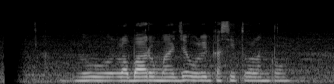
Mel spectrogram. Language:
Sundanese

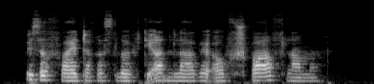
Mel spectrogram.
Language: German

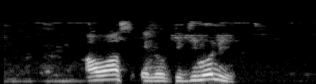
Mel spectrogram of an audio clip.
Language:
Bangla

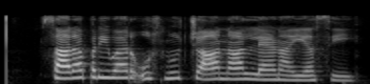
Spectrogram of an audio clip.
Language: Punjabi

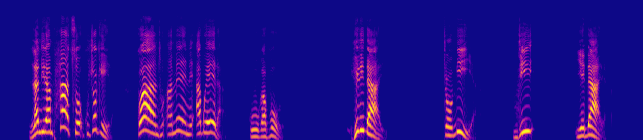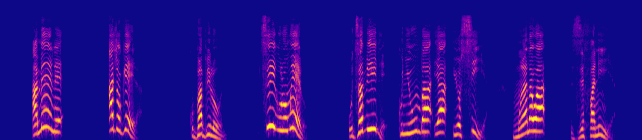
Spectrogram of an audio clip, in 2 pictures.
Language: Nyanja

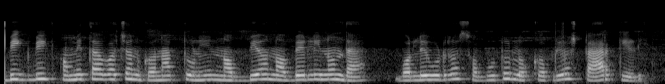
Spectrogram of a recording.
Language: Odia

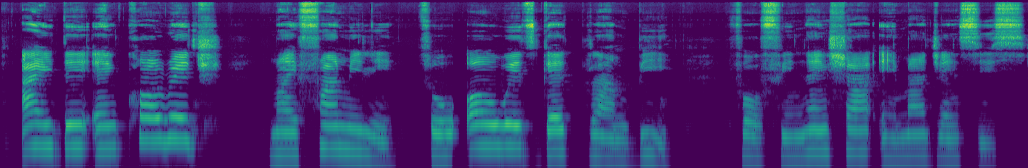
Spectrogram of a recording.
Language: Nigerian Pidgin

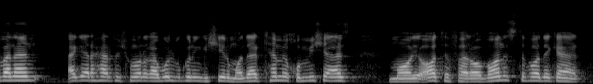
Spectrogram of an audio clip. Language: Persian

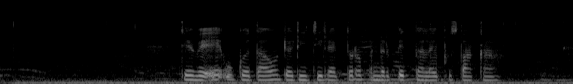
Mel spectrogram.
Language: Javanese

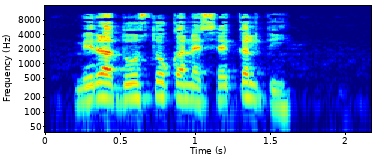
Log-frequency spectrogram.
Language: Gurgula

